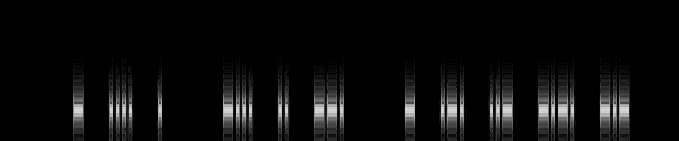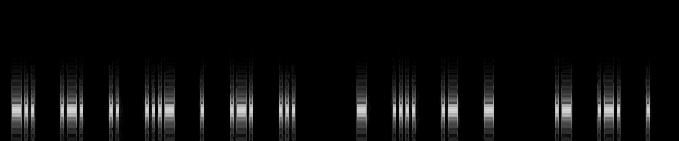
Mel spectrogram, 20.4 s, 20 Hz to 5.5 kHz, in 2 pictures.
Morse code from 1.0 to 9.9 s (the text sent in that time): THE BIG TRUCK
